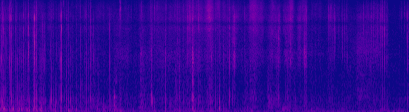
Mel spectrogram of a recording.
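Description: Long nails scratch and rub the pink silicone grip dots on a soft, flexible black knit fabric heat-resistant glove while it is handled. The sound is a quiet, continuous run of fast, dry scratching and crinkling with many sharp, bright clicks and no ring after them.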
